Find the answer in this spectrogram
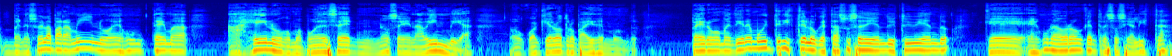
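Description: An older man with a Cuban accent, a political analyst on a radio talk show, speaking deliberately and haltingly, repeating words as he thinks. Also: fairly low pitch, darkish tone, dry recording. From Cuba. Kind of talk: measured political discussion.

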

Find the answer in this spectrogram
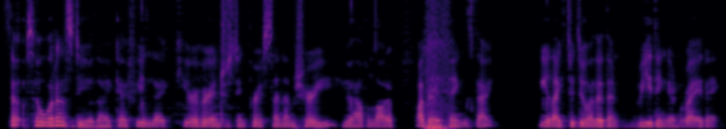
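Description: A woman's voice: medium pitch, level tone, quick pace, mellow. A woman hosting an interview, keeping it going with short encouraging questions and frequent laughs. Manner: encouraging, brief prompts, laughs often. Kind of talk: casual interview chat.

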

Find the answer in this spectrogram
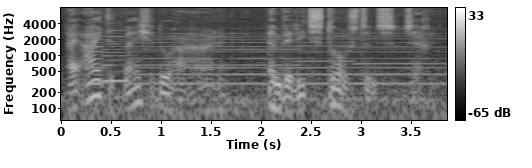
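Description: A man's voice: low-pitched, lively intonation, measured pace. A man narrating a children's audio story in a dramatic, suspenseful, scripted style. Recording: music bed behind the narration.

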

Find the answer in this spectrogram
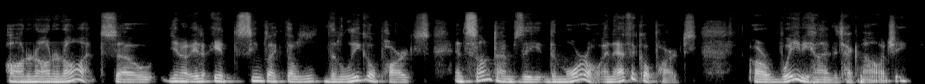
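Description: A man's voice: medium pitch, mellow, breathy edge. A man hosting a casual panel discussion, talking in a rambling, conversational way with many fillers. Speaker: podcast host.

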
